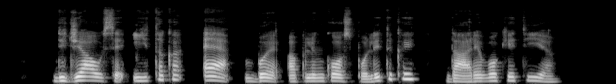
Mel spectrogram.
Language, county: Lithuanian, Kaunas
